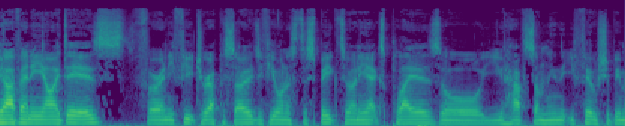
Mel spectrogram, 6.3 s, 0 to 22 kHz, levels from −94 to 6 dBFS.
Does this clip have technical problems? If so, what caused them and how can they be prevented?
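No, nothing in this speech recording stood out as a technical problem on listening, so there is no cause to trace or prevention to suggest.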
